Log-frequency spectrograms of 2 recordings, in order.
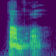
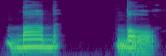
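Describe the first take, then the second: First: The syllables are blended fast with one B sound. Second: The syllables are said slowly with two B sounds. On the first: "when you say it fast, you just say bubble. That's one B sound in the middle" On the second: "if you pronounce the two syllables in a word like bubble slowly, you'll hear the same consonant sound twice"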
